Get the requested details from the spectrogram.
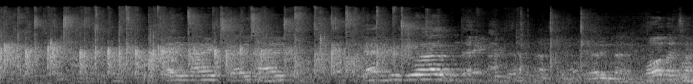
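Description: A group of men and women chatter quietly in the background.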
